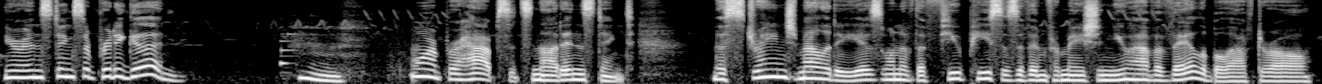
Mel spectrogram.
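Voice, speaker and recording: A woman's voice: fairly low pitch, moderate pace, darkish tone, lightly acted. An actress playing a confident, shrewd, teasing female investigator in a video game, poised and knowing. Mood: probing, teasing. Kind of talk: video game voice acting, storytelling and deduction.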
